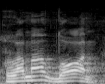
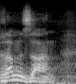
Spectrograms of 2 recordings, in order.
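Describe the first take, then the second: First: The middle has an 'a' vowel before 'd'. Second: The middle is a 'z' with no vowel before it. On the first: The speaker calls it right. "रा के ऊपर भी ज़बर, मीम के ऊपर भी ज़बर" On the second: The speaker calls it wrong. "ये रमज़ान लफ्ज़ नहीं होता है"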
